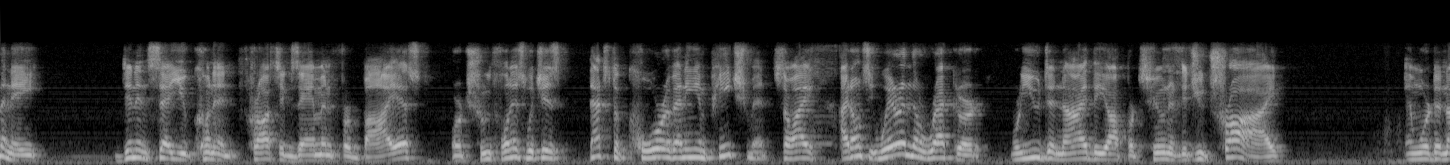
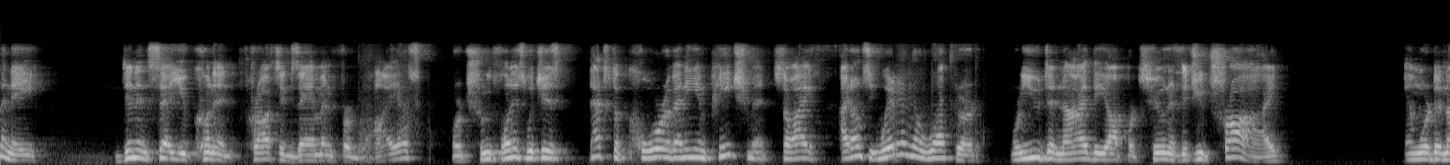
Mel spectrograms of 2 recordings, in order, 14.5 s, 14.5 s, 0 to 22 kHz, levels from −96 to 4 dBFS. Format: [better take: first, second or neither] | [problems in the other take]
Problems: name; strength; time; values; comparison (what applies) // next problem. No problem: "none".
first | noise reduction (neural mask model DeepFilterNet 3)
